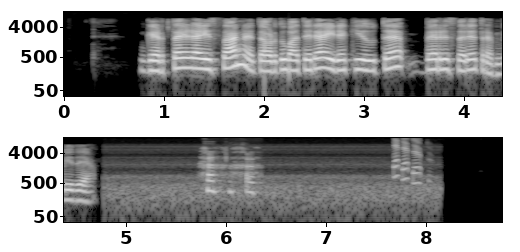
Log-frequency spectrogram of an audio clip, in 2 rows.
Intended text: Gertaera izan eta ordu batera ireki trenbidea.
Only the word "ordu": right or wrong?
right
